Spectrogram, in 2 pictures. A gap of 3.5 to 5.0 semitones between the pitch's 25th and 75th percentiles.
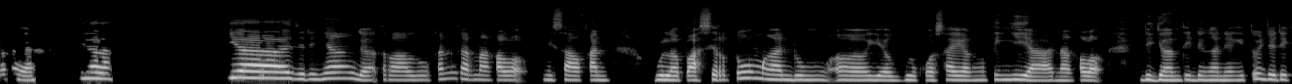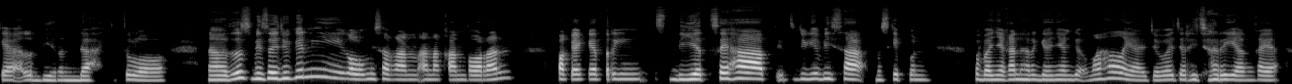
No: average, 2.9 semitones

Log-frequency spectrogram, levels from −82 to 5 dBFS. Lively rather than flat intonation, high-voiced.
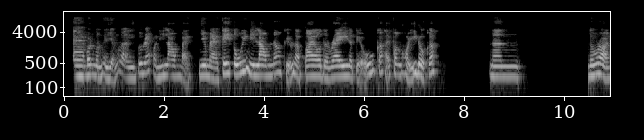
No: average, 3.3 semitones; high, 225 Hz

